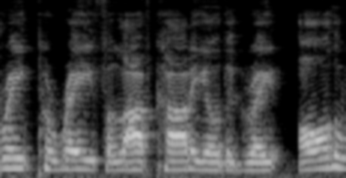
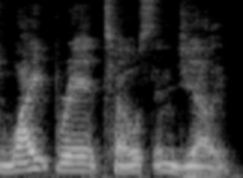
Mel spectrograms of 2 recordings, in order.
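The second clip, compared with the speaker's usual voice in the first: ordinary delivery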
